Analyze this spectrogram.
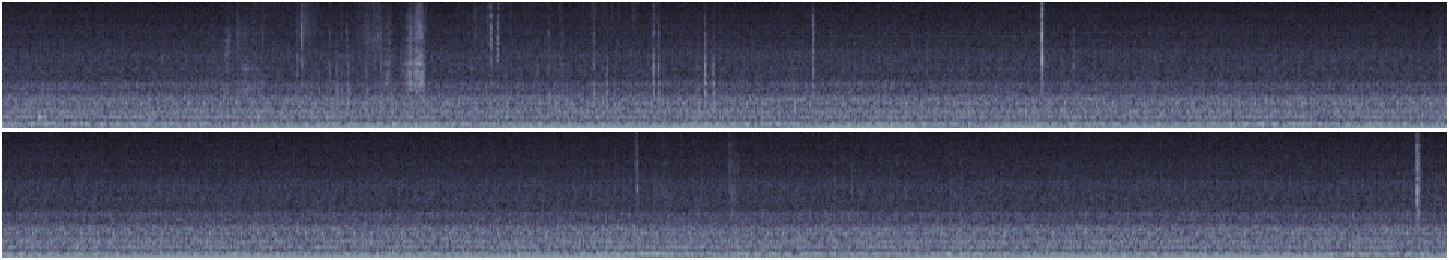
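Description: Steady low engine-like hum, with a few light clicks early on and one sharp click about ten seconds in.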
